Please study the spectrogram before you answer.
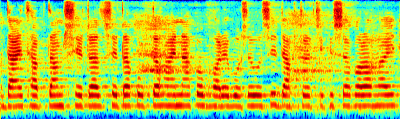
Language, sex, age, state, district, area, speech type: Bengali, female, 30-45, West Bengal, Purba Bardhaman, urban, spontaneous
